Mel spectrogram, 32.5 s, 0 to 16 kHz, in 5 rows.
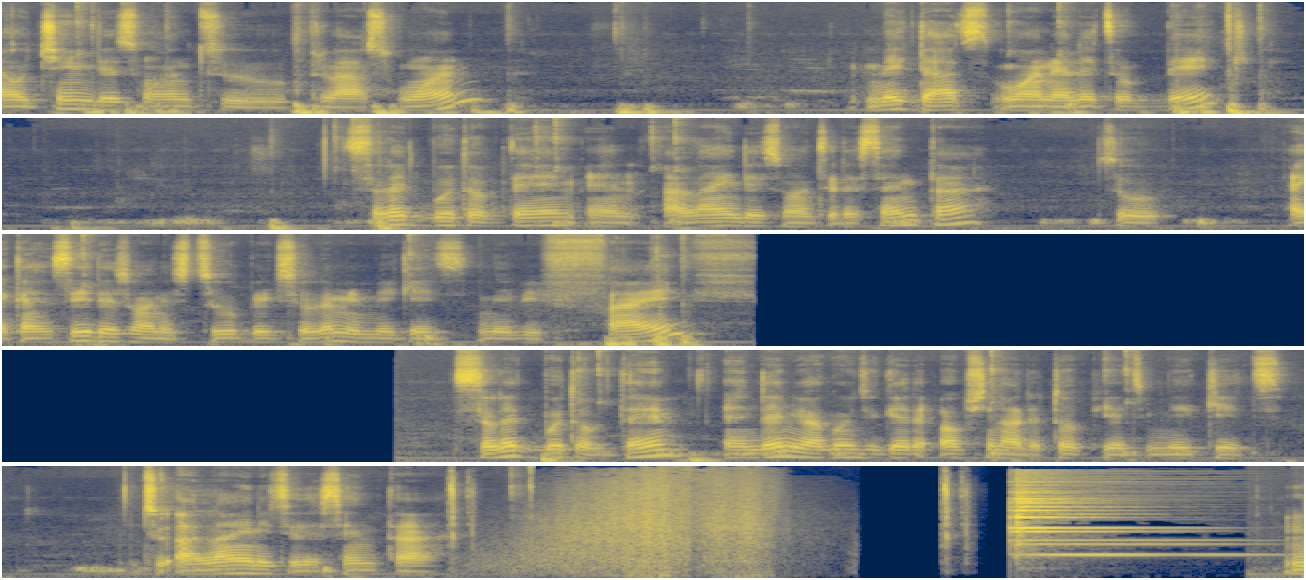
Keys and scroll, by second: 0.6 a, 1.4 KP_Add, 1.8 KP_1, 2.3 Return, 5.9 KP_6, 6.3 Return, 16.0 KP_5, 16.2 Return, 29.6 ctrl+z.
